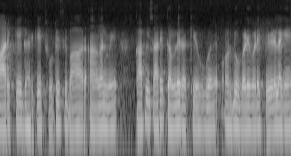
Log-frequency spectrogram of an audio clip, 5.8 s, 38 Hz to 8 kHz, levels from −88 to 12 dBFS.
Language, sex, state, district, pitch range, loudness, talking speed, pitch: Hindi, male, Haryana, Jhajjar, 105-115 Hz, -21 LUFS, 215 wpm, 110 Hz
